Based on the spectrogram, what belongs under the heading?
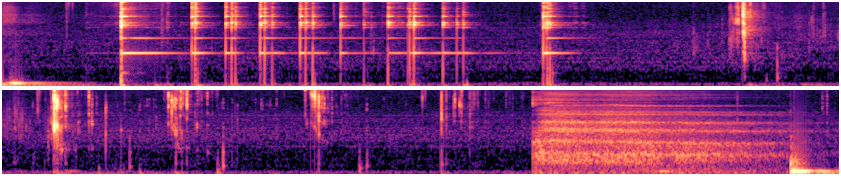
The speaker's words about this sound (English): Those dudes will not hesitate to talk, to stop a conversation midway and just take a big old fucking sip. Nice long one.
